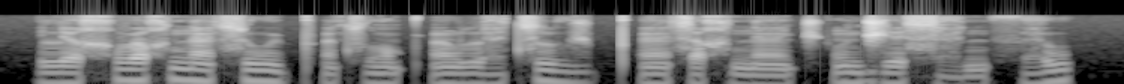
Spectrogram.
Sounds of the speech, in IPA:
l e χ β œ χ n æ̃ s u y̯ pʼ œ̃ t͡s ðˤ ũ pʼ œ̃ u̯ l æ̤ t͡s l ṳ ʒ pʼ ɛ̃ s æ χ n ɛ̃ t͡ʃʼ ũ d͡ʒ e s æ̤ n θ æ̤ u̯

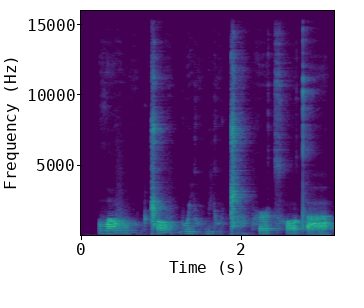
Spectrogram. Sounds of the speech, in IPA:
ðˤ a˦˨ v β ɔ̤˨˦ b ǁ ɔ˧˩˧ v b u˦˨ j ɔ̤˨˦ b j ɔ̤˦˨ ǁ a̤˧˩˧ pʰ ə˞˦˨ t͡sʰ ɔ˦˨ tʼ a˨˦

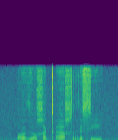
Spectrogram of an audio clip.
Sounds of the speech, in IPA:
ɔː ð o χ a kʼ aː χ r ɐ s i

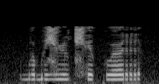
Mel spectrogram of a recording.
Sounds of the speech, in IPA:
b ə b ɪ ʑ y l t͡ɕʰ e kʷ œ r

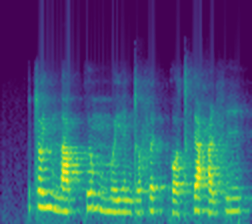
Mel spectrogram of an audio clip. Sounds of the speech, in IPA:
t ɵ˦ j nː a˨ kː ɨ˦ mː ɨ˨ j i˨ n d ɵ˨ f e˦ kː ɤ˨ tʰ e˦˨ ħ i˨ f i˦

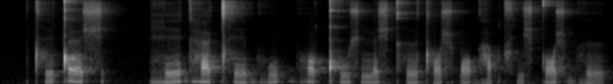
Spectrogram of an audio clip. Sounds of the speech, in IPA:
tʰ ɪ ǃ ɛ ʃ | ɦ e ɡʱ æ ǀʰ e bʱ u p bʱ ɔ ǃʰ u ʃ ŋ ɛ ʃ kʰ ɘ tʰ ɔ ʃ p ɔ ɡʱ a p t͡sʰ i ʃ t̪ ɔ ʃ bʱ ɘ

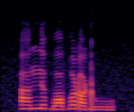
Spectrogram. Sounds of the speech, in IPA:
a̤˦ nː ʏ˦ b ɒ˨ b ɔ˦ ɽ ɒ˨ ɖ ṳ˨

